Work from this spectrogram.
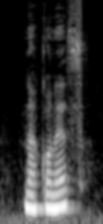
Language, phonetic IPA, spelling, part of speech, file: Czech, [ˈnakonɛt͡s], nakonec, adverb, Cs-nakonec.ogg
- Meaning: in the end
